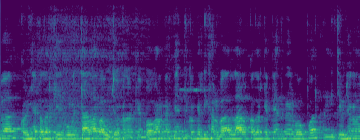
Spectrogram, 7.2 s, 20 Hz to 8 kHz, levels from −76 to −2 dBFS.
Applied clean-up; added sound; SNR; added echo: none; none; none; reverberation time 1.2 s.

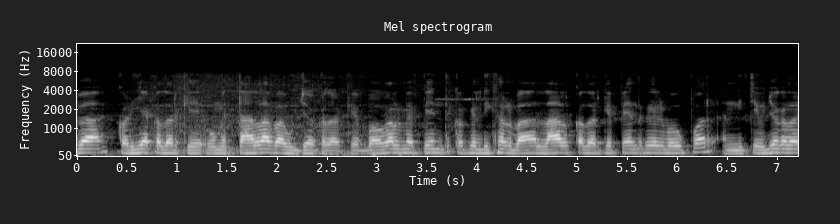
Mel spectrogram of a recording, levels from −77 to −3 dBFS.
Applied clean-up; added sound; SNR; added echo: none; none; none; none.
